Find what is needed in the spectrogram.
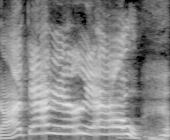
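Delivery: screaming. Retelling an injury, screaming to B-dubs about the leg: imitating her own screaming. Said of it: "'cause I'm just screaming, like".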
